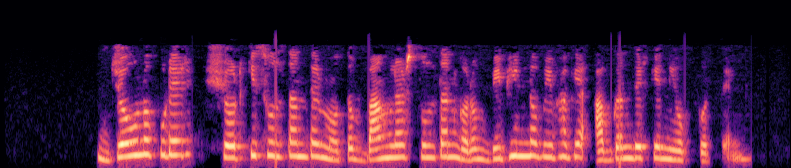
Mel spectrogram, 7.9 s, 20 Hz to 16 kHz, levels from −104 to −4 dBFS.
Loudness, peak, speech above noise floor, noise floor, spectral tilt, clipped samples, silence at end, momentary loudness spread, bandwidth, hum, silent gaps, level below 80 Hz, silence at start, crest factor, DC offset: -18 LUFS; -2 dBFS; 68 dB; -85 dBFS; -7 dB/octave; under 0.1%; 0.4 s; 12 LU; 6 kHz; none; none; -60 dBFS; 0.95 s; 16 dB; under 0.1%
